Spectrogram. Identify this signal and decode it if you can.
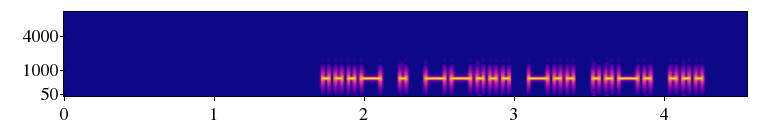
Morse code, heard as a keyed tone, about 28 wpm, 700 Hz. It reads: VE7DFS
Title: DXCC-100 Call Signs - 6 Characters - Repeated 3x - 28wpm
